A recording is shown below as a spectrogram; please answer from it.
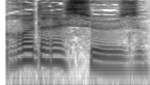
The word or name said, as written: redresseur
